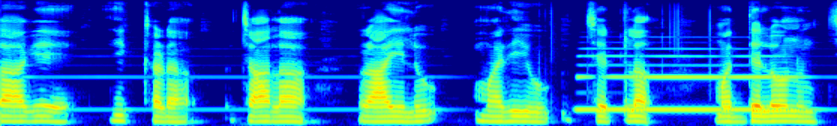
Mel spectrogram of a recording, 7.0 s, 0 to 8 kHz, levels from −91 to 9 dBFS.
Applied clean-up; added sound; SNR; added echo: classical method log-MMSE.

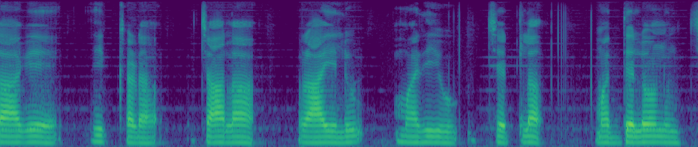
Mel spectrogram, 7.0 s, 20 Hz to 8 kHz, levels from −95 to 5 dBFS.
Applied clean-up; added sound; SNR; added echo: neural separator model SepFormer DNS4.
